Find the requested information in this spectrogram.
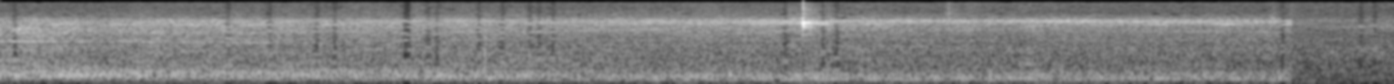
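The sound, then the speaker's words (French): An airplane passes overhead with a steady, broad roaring rumble that holds for several seconds, a brief sharp click partway through, then drops away abruptly near the end. “Oh, l'avion la passe.”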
